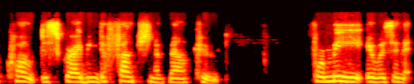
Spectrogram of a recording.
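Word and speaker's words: Malkuth: fact research revealed that it is indeed pronounced malcoot and it is spelled exactly as i've written it in my notes but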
